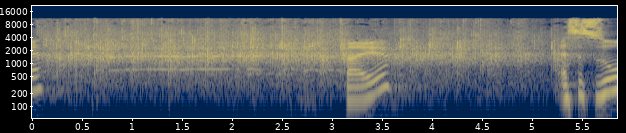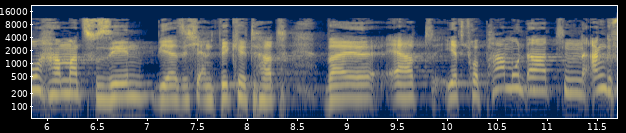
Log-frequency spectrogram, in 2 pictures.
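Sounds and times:
speech: 0.0s - 0.3s, 3.1s - 3.8s, 5.3s - 11.6s
audience applause: 0.0s - 5.6s.

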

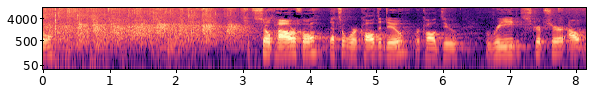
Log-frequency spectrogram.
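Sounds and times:
crowd clapping: 0.0s - 3.2s
speech: 3.3s - 8.1s.

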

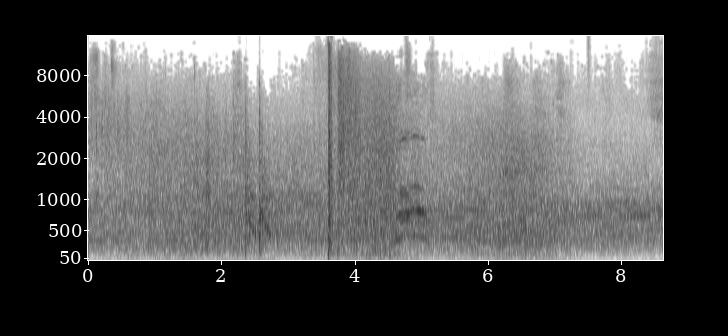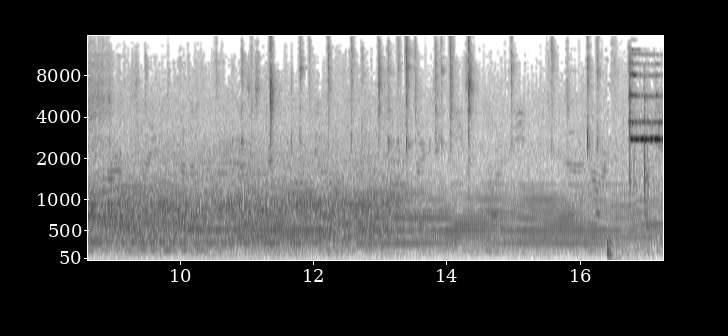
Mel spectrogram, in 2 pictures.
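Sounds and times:
droning hum: 0.0s - 17.2s
airstrike explosions: 1.6s - 2.8s, 3.5s - 7.0s.

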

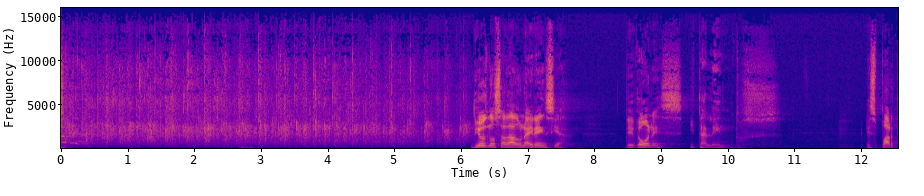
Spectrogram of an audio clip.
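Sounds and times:
audience applause: 0.0s - 6.2s
speech: 6.2s - 7.6s, 8.5s - 10.5s, 12.1s - 12.5s.

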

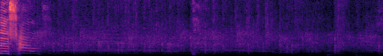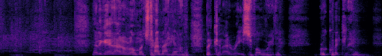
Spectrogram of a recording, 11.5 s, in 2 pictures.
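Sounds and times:
audience clapping: 0.0s - 8.5s
speech: 0.1s - 0.5s, 7.2s - 11.4s.

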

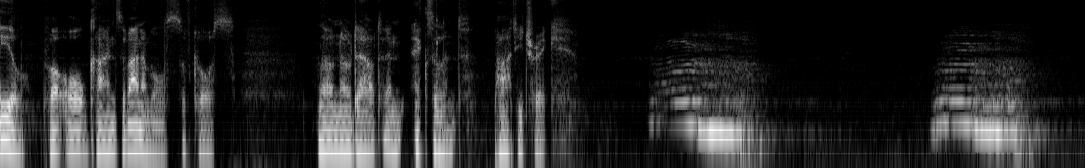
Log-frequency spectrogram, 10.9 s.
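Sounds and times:
speech: 0.0s - 2.6s, 3.2s - 5.8s, 6.5s - 7.6s, 9.3s - 10.4s
Asian lion roaring: 6.5s - 7.8s, 9.3s - 10.6s.

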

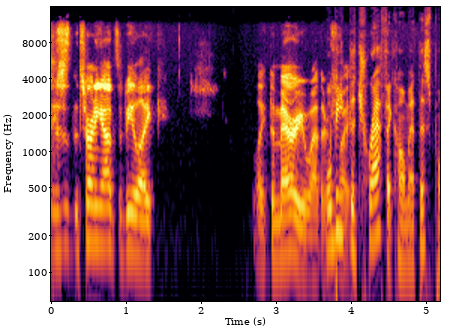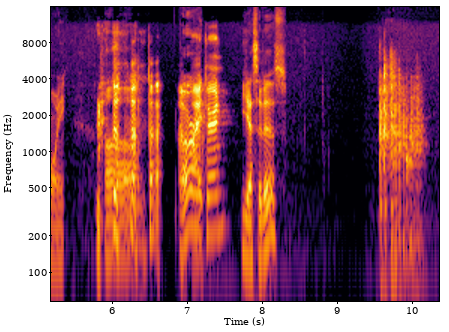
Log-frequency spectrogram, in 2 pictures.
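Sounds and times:
speech: 0.0s - 1.6s, 2.7s - 8.4s, 9.6s - 10.0s
laughter: 5.8s - 6.7s
dice being rolled: 9.6s - 10.3s.

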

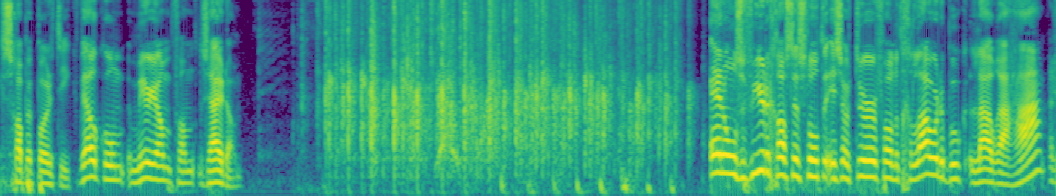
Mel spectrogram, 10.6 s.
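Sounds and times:
speech: 0.0s - 2.5s, 7.1s - 10.5s
audience applause: 3.0s - 7.1s.

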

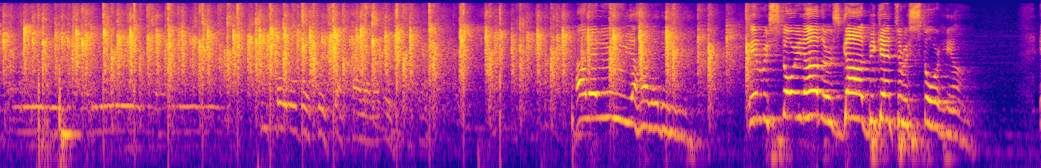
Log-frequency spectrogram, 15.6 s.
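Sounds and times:
audience clapping hands: 0.0s - 11.6s
speech: 0.4s - 0.9s, 8.7s - 10.4s, 11.2s - 14.5s.

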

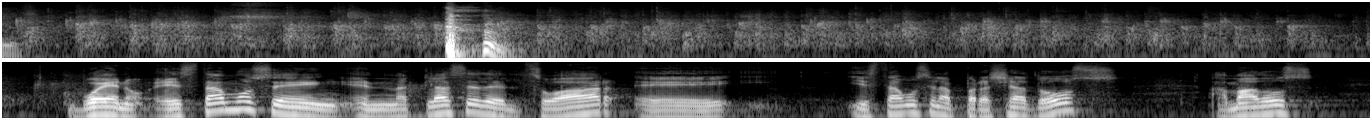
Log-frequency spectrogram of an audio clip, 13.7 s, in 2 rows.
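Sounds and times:
applause: 0.0s - 9.3s
speech: 2.4s - 2.7s, 7.2s - 13.5s.

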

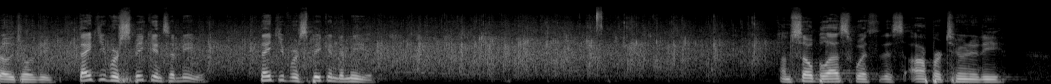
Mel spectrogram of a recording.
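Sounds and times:
speech: 0.0s - 3.9s, 7.8s - 10.1s
crowd clapping: 0.0s - 8.4s.

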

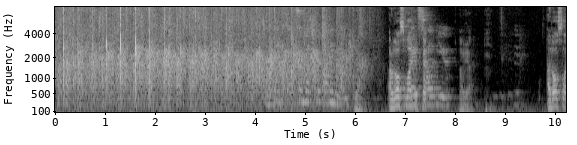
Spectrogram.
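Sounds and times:
audience applause: 0.0s - 6.4s
speech: 6.0s - 8.4s, 9.8s - 10.2s.

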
